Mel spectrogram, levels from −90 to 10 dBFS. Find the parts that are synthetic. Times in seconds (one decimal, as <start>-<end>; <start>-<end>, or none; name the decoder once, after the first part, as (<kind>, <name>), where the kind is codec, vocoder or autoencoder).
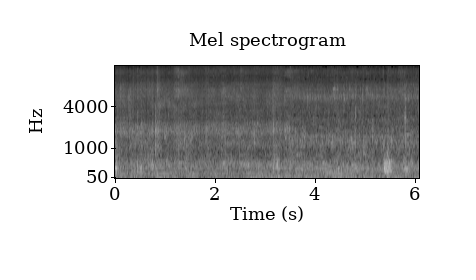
0.0-3.5 (codec, SNAC)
